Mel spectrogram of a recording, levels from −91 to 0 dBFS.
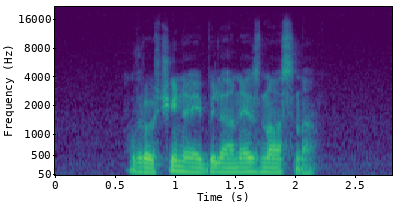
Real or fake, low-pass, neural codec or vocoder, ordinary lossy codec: real; 19.8 kHz; none; none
